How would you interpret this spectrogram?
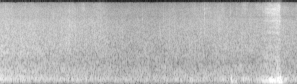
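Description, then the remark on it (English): A dense, steady crackle of many people tearing paper cards at once, each card ripped into at least six pieces; a soft rain-like rustle throughout with one louder rip near the end; no one speaks. “Now, take the card, and we're going to rip it into at least six pieces.”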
